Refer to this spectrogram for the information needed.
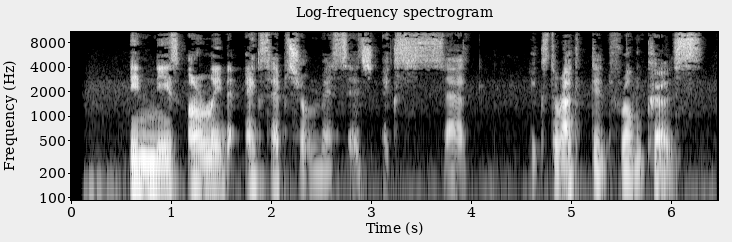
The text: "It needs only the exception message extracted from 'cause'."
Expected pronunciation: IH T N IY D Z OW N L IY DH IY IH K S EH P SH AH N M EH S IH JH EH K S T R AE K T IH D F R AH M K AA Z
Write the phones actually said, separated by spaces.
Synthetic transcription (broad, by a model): IH T N IY D Z OW N L IY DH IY IH K S EH P SH AH N M EH S IH JH EH K S T R AE K T IH D F R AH M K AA S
